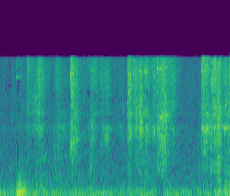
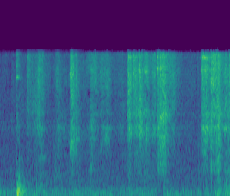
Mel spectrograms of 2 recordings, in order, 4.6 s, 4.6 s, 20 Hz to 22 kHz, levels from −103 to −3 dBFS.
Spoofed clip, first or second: second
